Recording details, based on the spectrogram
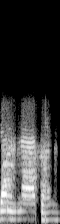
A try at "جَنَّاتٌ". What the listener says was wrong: جنات Jannatun itu kurang teh, kurang gunanya teh.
